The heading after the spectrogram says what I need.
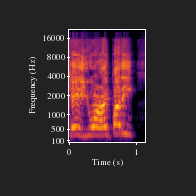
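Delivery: put-on high-pitched yelling. Retelling calling out a truck window to a kid on a bike: imitating himself yelling. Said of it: "yelling out the".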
